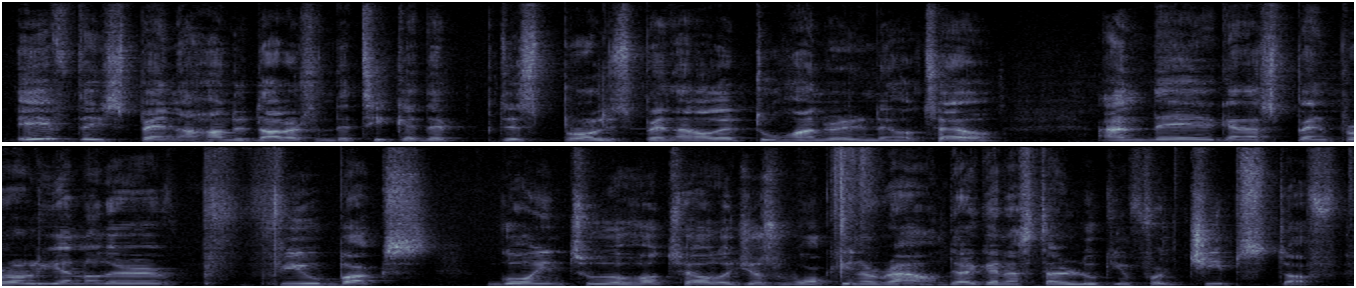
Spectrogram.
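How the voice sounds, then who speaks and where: A man's voice: on the high side, steady tone, normal speed. Blunt Puerto Rican man rambling on a podcast. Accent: Puerto Rican Spanish. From Puerto Rico. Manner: rambling, frequent restarts, blunt asides. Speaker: podcast host. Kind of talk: casual podcast monologue.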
